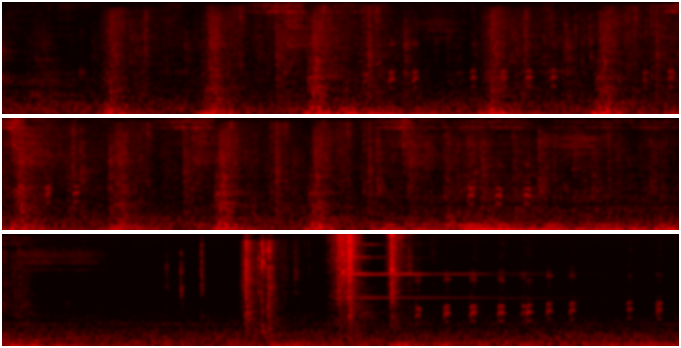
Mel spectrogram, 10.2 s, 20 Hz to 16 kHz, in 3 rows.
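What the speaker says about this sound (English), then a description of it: "It is chickens." Chickens in the video game Fallout 76 cluck repeatedly in quick irregular bursts over faint mechanical clatter, with a denser flurry midway and sparser calls toward the end.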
